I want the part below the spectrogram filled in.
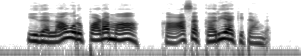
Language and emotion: Tamil, angry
